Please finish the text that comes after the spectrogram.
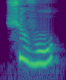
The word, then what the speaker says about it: chevaux: Chevaux, la même chose, ما نطقتهاش دونك حتى هي غنطوريها.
